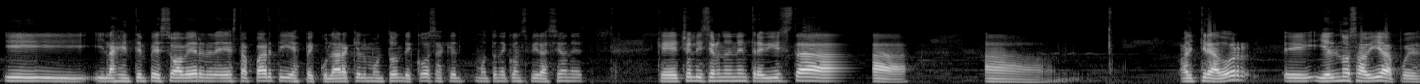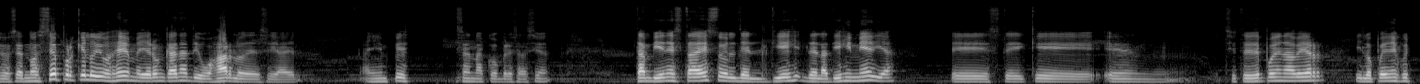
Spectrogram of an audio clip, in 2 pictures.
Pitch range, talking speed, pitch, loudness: 140-165 Hz, 165 wpm, 150 Hz, -20 LUFS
